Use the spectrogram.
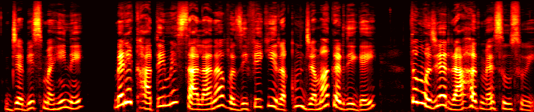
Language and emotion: Urdu, happy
